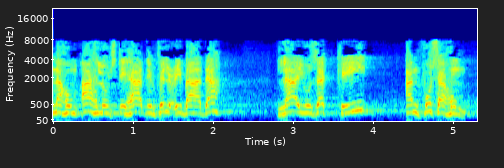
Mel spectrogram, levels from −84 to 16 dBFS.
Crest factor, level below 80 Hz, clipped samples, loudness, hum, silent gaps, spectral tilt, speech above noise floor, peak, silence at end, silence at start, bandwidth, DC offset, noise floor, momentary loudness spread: 16 dB; -62 dBFS; under 0.1%; -16 LUFS; none; none; -2.5 dB/octave; 29 dB; -2 dBFS; 0.1 s; 0 s; 8 kHz; under 0.1%; -46 dBFS; 4 LU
